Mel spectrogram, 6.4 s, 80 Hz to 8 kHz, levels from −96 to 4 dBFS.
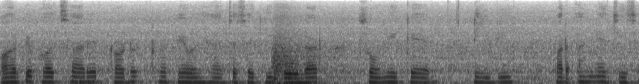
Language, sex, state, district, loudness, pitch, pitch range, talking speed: Hindi, male, Gujarat, Valsad, -18 LUFS, 125 Hz, 125-135 Hz, 160 wpm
